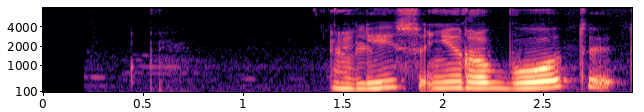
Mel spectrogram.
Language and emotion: Russian, sad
